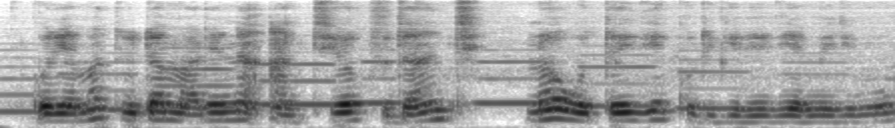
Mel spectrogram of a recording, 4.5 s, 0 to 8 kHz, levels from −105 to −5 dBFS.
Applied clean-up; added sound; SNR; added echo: none; Wind instrument, woodwind instrument; 17 dB; reverberation time 0.1 s.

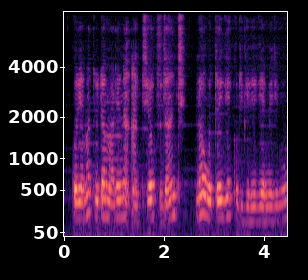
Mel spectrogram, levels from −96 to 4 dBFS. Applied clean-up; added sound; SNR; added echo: neural separator model SepFormer DNS4.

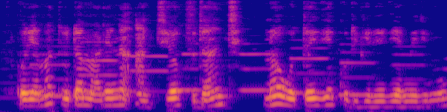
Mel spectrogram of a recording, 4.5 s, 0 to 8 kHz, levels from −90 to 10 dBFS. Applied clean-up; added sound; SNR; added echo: classical method WPE with log-MMSE.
